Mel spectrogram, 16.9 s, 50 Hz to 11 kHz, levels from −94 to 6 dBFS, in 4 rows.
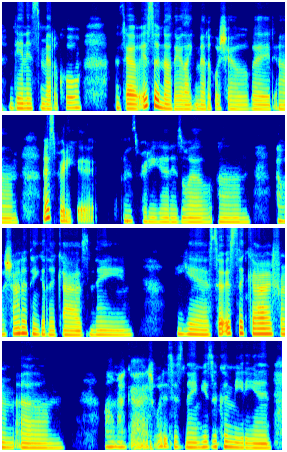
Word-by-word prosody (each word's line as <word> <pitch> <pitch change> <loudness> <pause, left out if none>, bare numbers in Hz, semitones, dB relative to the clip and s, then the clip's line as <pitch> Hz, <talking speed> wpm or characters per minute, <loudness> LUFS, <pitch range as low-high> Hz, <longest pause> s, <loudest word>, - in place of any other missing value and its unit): Dennis 145 -1 -1
Medical, 155 +4 -2 0.5
and 155 - -4
so 135 -1 +6
it's 220 +4 +4
another, 130 - +5
like, 125 0 -1
medical 125 0 -4
show, 125 -2 -1
but, 125 -2 -1
um, 120 -1 -3 0.4
it's 245 +3 +6
pretty - - -1
good. - - -3 0.5
It's 155 -1 -5
pretty 130 -3 -7
good, 125 0 -4
as 125 +1 -6
well. 125 +1 -3
Um, 125 -1 -4 0.4
I 150 - -4
was 145 0 +3
trying 165 +1 +4
to 175 - +7
think 150 -4 -2
of 135 - -1
the 130 -1 -1
guy's 125 0 0
name. 130 0 -3 0.6
Yeah, 150 -3 +1
so 145 +3 0
it's 170 +2 +4
the 175 - +6
guy 160 -1 +6
from, 145 -2 -2
um, 130 -1 -1 0.6
oh, 155 0 -1
my 150 -1 -2
gosh, - - -5
what 85 - -4
is 85 - -3
his 155 -1 -7
name? 145 -1 0
He's 155 +1 -2
a 160 - 0
comedian, 135 -5 0
135 Hz, 165 wpm, -24 LUFS, 125-150 Hz, 0.6 s, to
